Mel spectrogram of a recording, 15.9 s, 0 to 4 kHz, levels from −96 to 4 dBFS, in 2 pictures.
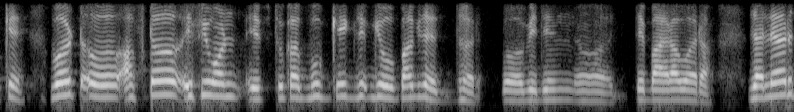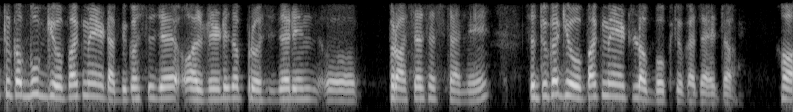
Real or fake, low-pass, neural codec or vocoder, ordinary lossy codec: real; 3.6 kHz; none; none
